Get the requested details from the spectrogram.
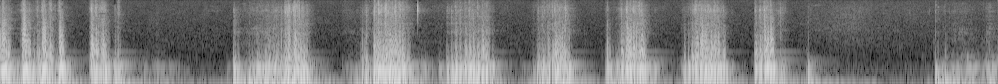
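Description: Fingertips and short nails of both hands rapidly scratch a hollow, rounded metal wire-mesh microphone grille held close. It comes through as a quick series of rough, scraping bursts with a heavy, boomy low rumble and a hissy upper edge, separated by brief near-silent gaps.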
